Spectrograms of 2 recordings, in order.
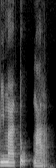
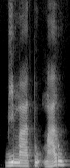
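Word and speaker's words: بما تؤمر: Anda membacanya sebagai "bima tummar," dengan mengucapkan 'r' dengan sukoon. Ya Tuhan. Meskipun itu rafa ', "bima tu'maru ." Bukan "bima tummar."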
